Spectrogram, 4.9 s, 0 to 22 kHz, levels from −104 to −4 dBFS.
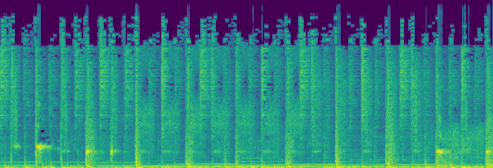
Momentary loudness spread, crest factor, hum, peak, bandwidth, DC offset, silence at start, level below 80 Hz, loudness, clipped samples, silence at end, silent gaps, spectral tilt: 5 LU; 12 dB; none; 0 dBFS; over 20 kHz; under 0.1%; 0 s; -16 dBFS; -13 LUFS; 0.2%; 0 s; none; -4.5 dB/octave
